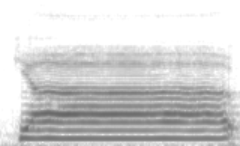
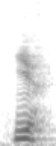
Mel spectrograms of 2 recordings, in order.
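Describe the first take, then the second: First: An extra uh vowel follows the y sound. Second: A short y sound with no vowel after. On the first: The speaker calls it wrong. "land on the uh part of the sound" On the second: The speaker calls it right. "a quick, fast sound"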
